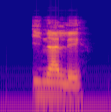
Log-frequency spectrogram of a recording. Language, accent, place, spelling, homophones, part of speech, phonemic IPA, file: French, France, Lyon, inhaler, inhalé / inhalée / inhalées / inhalés / inhalez, verb, /i.na.le/, LL-Q150 (fra)-inhaler.wav
- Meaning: to inhale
